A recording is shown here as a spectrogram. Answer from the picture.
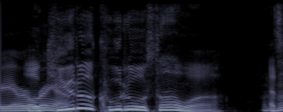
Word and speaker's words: Kurosawa: Akira Kurosawa. That's how you would say it. That's actually how you pronounce it.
